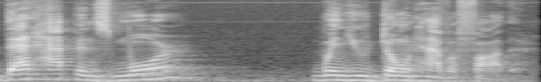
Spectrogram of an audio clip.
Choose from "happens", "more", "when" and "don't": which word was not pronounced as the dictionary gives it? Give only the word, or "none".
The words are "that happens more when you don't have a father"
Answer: none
